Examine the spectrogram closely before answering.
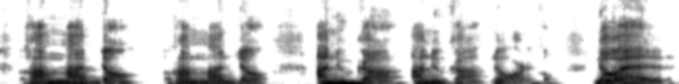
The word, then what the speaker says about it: Ramadan: Le Ramadan, nasal sound. Ramadan, Ramadan.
